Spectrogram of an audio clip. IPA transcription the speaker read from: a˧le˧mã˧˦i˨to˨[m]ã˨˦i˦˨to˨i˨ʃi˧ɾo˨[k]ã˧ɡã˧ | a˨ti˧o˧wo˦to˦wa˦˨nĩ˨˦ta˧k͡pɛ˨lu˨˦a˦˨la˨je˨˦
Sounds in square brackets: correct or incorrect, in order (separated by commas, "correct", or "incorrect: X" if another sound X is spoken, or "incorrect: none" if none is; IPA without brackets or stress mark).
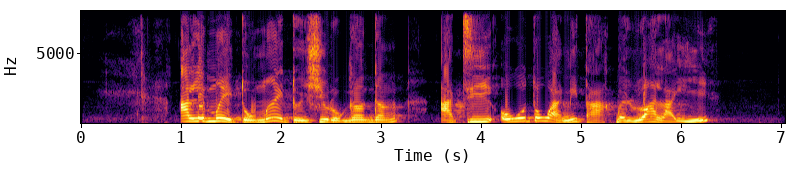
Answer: correct, incorrect: ɡ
